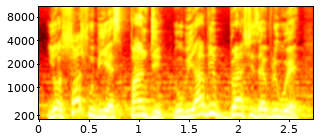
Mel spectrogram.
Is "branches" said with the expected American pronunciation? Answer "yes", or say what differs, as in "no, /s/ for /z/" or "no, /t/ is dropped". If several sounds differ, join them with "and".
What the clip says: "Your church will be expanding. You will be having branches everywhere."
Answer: no, /ʃ/ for /tʃ/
